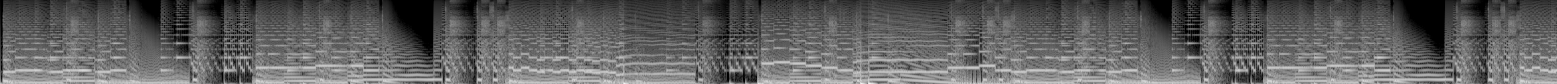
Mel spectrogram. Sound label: Bassen, MOS6581R2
